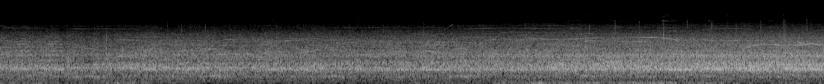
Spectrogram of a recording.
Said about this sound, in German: Das dauert noch eine Zeit lang, bis dieser Jubel verebbt.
